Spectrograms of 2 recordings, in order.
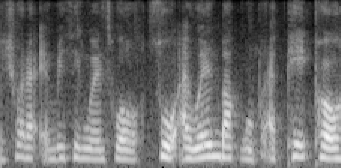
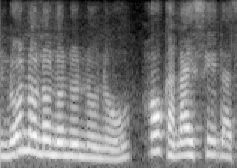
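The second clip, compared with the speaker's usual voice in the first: loud, higher rapid-fire denial; imitated screaming protest; 4 semitones higher, 7 dB louder than usual. Friend denying the story, loud imitated outburst. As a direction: act out a friend making a scene. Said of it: "she just started screaming, making a scene".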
